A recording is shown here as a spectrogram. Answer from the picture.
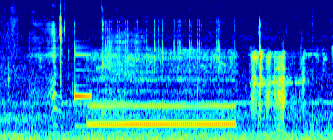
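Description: Phone call ringback tone heard through the phone's speaker: a short higher beep about a second in, then one steady ring about two seconds long, then a few brief clicks near the end as the call connects.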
